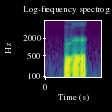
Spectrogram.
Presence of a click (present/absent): absent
